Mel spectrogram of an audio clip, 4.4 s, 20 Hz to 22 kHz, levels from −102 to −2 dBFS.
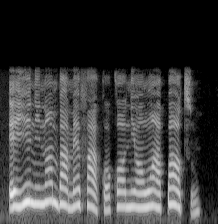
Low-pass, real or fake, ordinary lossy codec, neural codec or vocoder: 7.2 kHz; real; none; none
